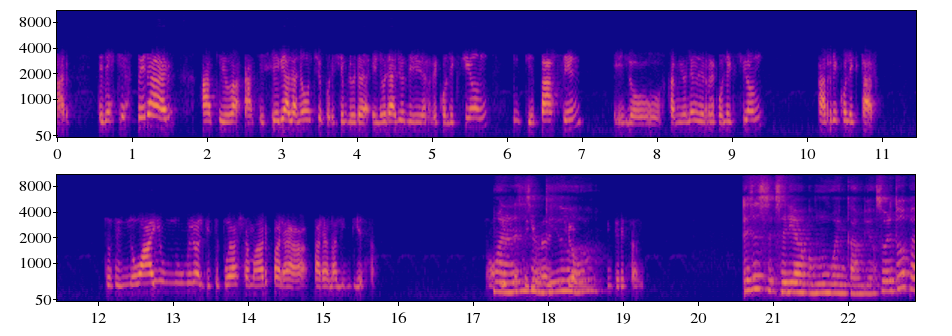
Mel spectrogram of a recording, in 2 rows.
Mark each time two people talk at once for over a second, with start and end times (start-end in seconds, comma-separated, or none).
17.3-18.7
